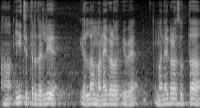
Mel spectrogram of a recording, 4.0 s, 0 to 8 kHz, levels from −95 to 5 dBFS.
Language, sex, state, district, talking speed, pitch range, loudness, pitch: Kannada, male, Karnataka, Shimoga, 135 wpm, 125-140 Hz, -18 LUFS, 130 Hz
